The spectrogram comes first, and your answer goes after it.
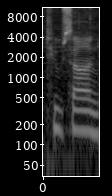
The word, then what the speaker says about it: Tucson: Because he was doing a tour of the Tucson Gem Show.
